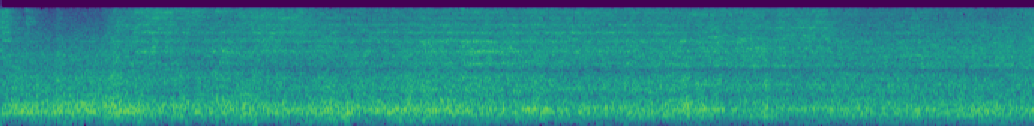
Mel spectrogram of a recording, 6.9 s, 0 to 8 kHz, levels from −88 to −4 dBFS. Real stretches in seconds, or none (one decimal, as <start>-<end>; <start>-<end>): 0.0-6.9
